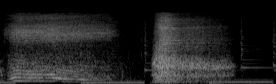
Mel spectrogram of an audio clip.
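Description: An airy breath drawn in steadily during a breathing exercise, 3 seconds in, followed right after by a longer, forceful 5-second exhale, with a soft low drone humming underneath; no one speaks.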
